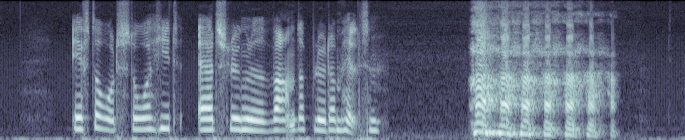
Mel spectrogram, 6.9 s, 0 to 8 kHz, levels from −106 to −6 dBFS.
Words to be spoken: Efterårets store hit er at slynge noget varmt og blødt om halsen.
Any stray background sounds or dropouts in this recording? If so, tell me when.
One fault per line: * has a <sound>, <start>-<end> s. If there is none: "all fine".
* has a laugh, 4.7-6.2 s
